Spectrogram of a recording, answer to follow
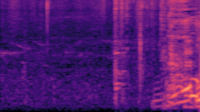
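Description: Near quiet for about a second, then two short knocks as a man tumbles forward off a pair of metal parallettes onto the forest floor in a failed attempt. A man's loud exclamation follows near the end.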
